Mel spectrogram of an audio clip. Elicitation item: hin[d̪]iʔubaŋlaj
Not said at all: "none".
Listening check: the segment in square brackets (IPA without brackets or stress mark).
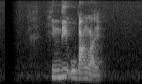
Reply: d̪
